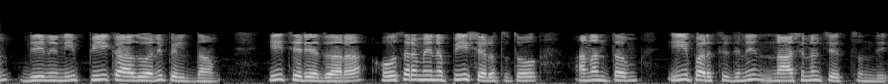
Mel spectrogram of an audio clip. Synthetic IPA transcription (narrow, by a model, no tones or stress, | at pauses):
md̪iːninipiːkaːd̪uɐnipilud̪aːm | iːt͡ʃɐɾijɐd̪ʋaːɾaːɐʋɐsɐɾɐmɐjnɐpiːʃɐɾut̪ut̪o̞ːɐnɐnt̪ɐm | iːpɐɾist̪ʰit̪̬ininaːʃɐɳɐmt͡ʃe̞ːst̪und̪i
